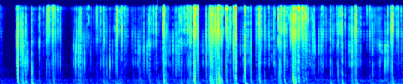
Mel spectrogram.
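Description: Fast tapping and scratching with long nails on a silver, chrome-finish quilted plastic phone case fitted on a smartphone held in a tripod holder. The result is a dense run of sharp, bright clicks and crackly scrapes, each dying away almost instantly, with short gaps between bursts.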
